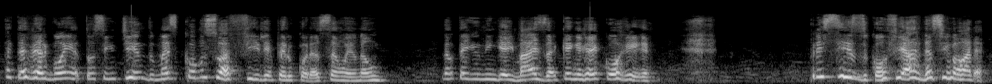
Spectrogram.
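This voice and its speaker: A woman's voice: on the high side, moderate pace, breathy edge. An actress playing a distressed, timid young woman in an audio drama, hesitant and pleading as she confesses. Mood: anxious, ashamed.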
